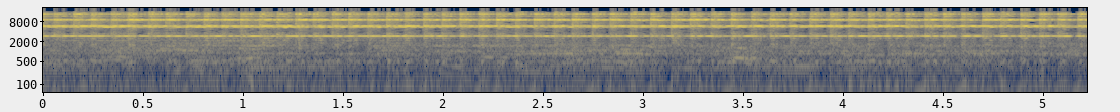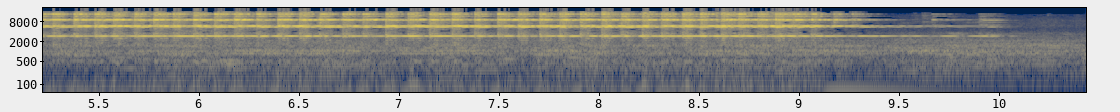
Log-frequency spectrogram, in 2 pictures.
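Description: Temple bell rung rapidly and without a break during aarti, a bright metallic ringing that stops about nine seconds in.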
